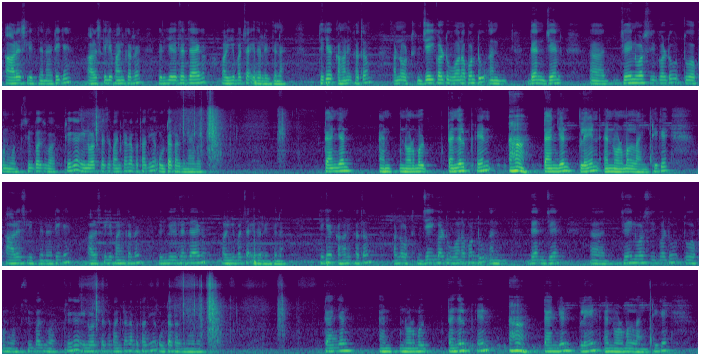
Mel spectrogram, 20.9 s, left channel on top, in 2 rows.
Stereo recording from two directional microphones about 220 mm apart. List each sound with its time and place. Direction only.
0.0 s a man's voice: 45° left (ahead or behind)
15.3 s a man's voice: 45° left (ahead or behind)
